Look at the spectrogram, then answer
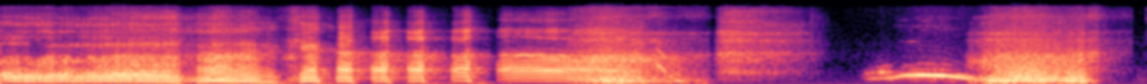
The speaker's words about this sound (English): the sound of wine going in my belly, which honestly, this is good wine. I forget what it's called, but it's making me happy.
